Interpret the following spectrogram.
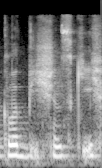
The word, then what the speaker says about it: кладбищенский: Кстати, не посмотрела, какое ударение. Секунду. Фух, все правильно, кладбищенский.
